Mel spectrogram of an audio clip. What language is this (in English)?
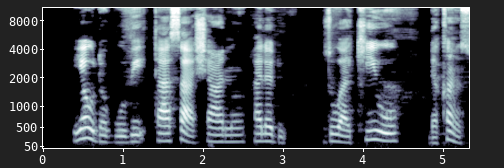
Hausa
